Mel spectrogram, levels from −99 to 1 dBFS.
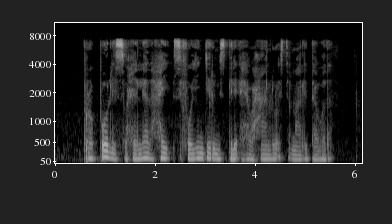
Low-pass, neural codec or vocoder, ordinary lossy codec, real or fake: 7.2 kHz; none; none; real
